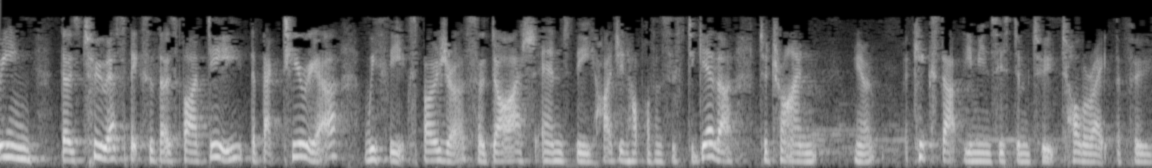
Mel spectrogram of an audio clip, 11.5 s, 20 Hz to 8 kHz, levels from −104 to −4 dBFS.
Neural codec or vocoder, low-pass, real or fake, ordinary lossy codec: none; 7.2 kHz; real; MP3, 24 kbps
